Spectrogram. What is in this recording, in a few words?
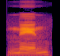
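"nans", Scanian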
